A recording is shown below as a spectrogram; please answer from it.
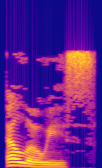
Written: héloïse

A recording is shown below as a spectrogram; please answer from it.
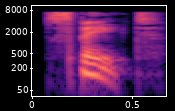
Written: spate

